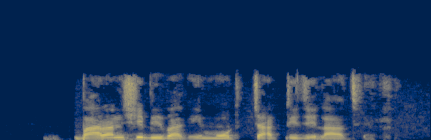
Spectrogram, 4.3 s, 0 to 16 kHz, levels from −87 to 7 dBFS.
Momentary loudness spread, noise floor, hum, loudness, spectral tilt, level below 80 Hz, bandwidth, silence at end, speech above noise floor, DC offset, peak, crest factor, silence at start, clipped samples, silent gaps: 9 LU; -49 dBFS; none; -17 LUFS; -3.5 dB/octave; -60 dBFS; 8.2 kHz; 0.45 s; 32 dB; under 0.1%; 0 dBFS; 18 dB; 0.75 s; under 0.1%; none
